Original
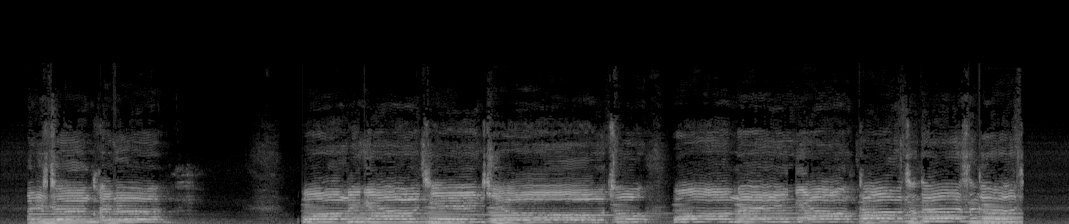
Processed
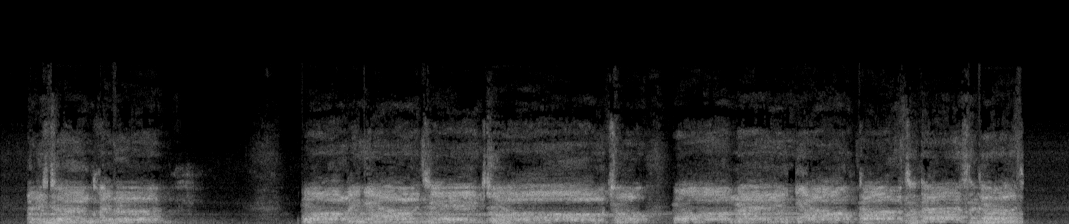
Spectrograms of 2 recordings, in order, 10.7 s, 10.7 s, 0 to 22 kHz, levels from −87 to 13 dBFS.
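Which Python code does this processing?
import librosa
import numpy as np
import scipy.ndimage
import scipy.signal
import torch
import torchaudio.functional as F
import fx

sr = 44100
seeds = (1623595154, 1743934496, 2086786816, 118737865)

y = fx.hum_notches(x, sr, base_hz=60, count=5)
y = fx.whisperise(y, sr, seeds[0])
y = fx.small_body(y, sr, hz=(1000.0, 2100.0, 3600.0), ring_ms=25, db=6)
y = F.gain(torch.from_numpy(y), 1.5).numpy()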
